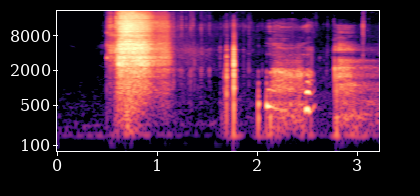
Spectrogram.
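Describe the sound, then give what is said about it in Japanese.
A sharp, bright hiss of gas rushes out as a bottle of carbonated water is opened. It lasts about half a second and is followed by a few small clicks and rattles of handling. “刺激といえばこれ、炭酸水。”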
